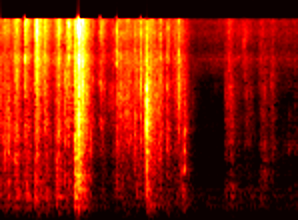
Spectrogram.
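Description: Scissors snip through a plastic bag.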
